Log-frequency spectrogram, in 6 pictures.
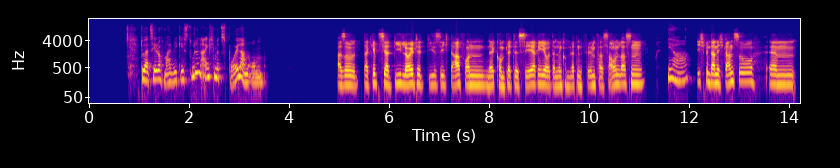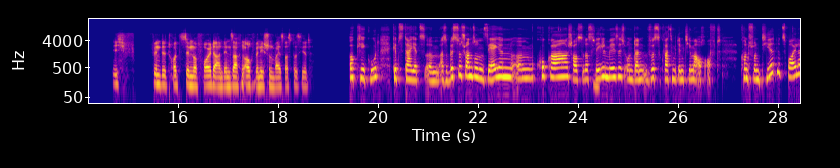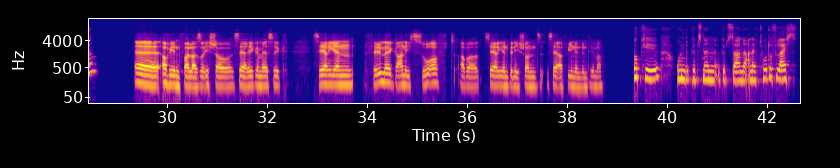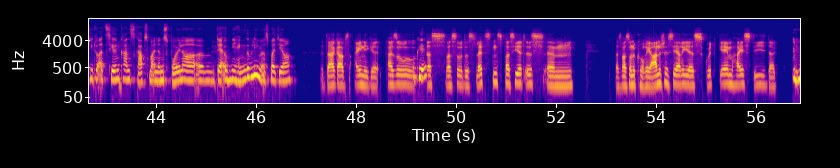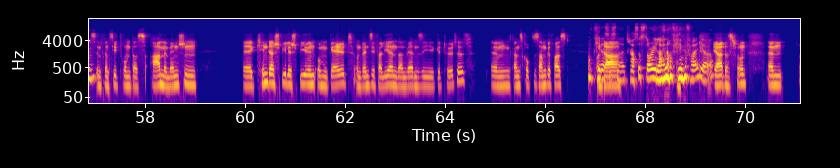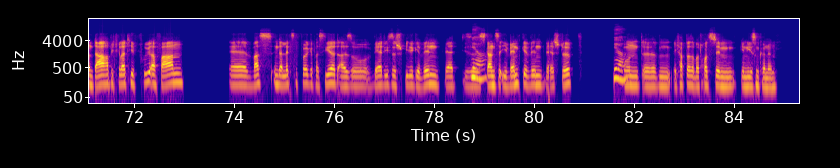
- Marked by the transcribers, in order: snort; chuckle; other background noise; laughing while speaking: "auf jeden Fall"
- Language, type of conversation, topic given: German, podcast, Wie gehst du mit Spoilern um?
